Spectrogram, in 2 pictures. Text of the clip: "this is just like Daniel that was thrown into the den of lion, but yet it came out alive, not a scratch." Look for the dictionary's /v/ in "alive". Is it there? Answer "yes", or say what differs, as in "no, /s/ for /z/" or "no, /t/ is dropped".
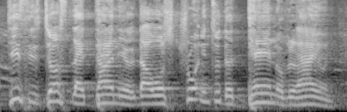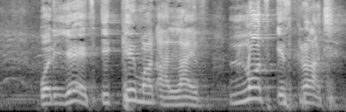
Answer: yes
